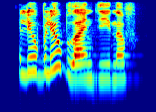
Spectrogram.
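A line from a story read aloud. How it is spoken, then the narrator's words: Cheerful explanation. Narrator (Russian): весело пояснила Иви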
